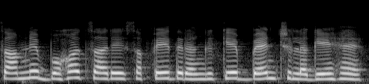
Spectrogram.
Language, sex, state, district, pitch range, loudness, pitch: Hindi, female, Uttar Pradesh, Lucknow, 250-280 Hz, -13 LUFS, 265 Hz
